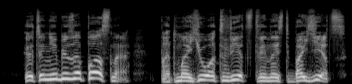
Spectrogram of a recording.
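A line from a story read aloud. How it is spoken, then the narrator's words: Mage's angry bark. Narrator (Russian): Зло рявкнул маг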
